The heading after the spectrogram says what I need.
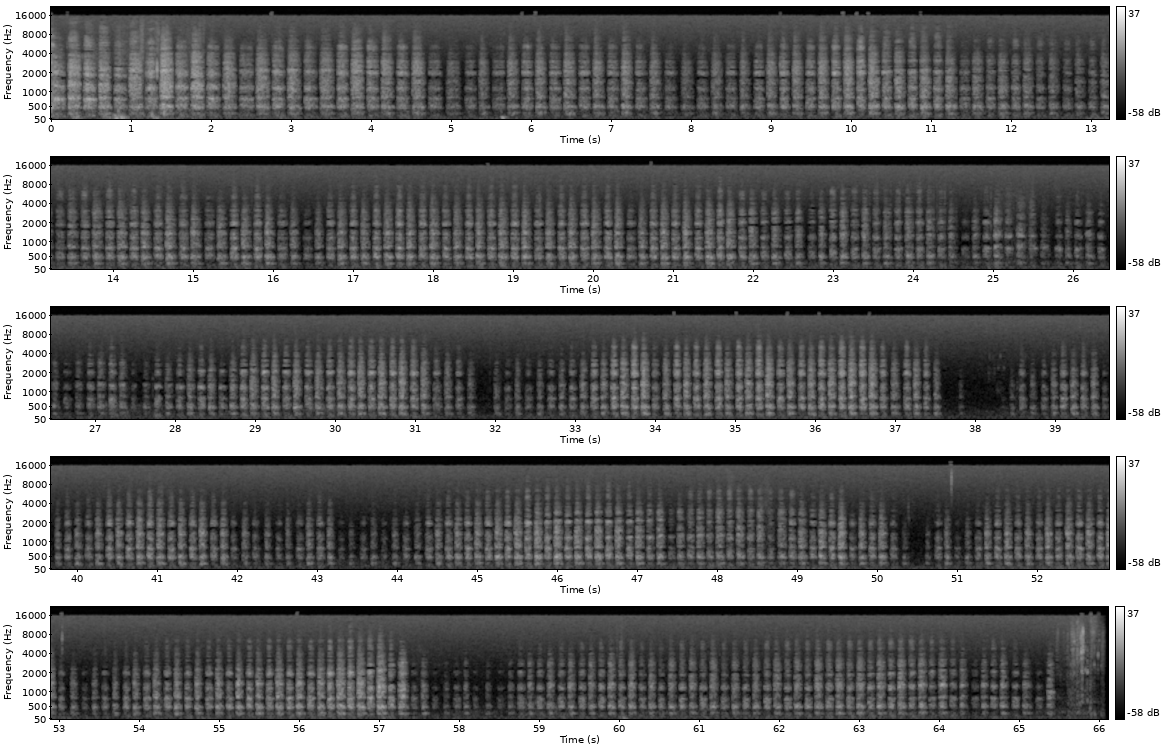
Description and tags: Golden retriever Lab, Studio recording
